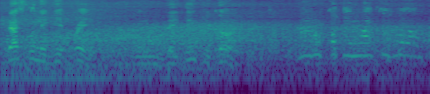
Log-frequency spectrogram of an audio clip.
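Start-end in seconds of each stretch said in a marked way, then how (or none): 2.4-4.2 high, slow whiny kid imitation; mock kid voice. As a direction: whine it like a sulky kid in a caricature. Retelling a family fight.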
